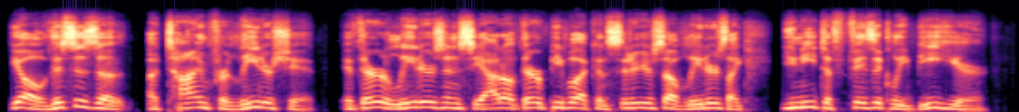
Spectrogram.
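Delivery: ordinary delivery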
